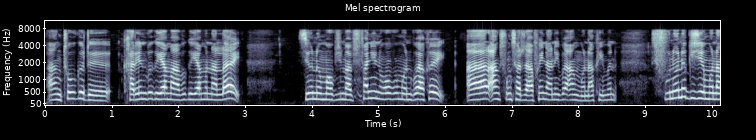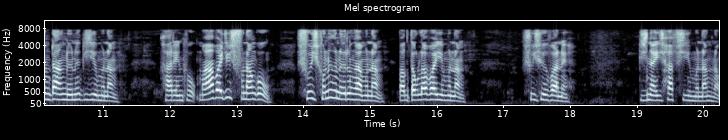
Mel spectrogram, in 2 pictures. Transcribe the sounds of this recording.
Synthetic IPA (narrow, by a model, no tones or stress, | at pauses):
aŋtʰɔɡɯdɯkʰaɾenbɯɡɯjamabɯɡɯjamɯnːanlaj | zɯnɯmawzimapsi̥pʰaninɔwbɯmɯnbɯakʰɯj | aɾaŋsɔŋsaɾzapʰɯjnanɯjbɯaŋmɯnakʰɯjmɯn | sunɯnɯɡizɯmɯnaŋdaŋnɯnɯɡizɯmɯnaŋ | kʰaɾenkʰɯwmabajdɯsunaŋɡow | suzkʰɯnɯnɯɾɯŋamɯnaŋ | b̥ak̚dawlaβajɯmɯnaŋ | sujhɯβanɯ | ɡ̥iznajhapʰiɯmɯnaŋna̰w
